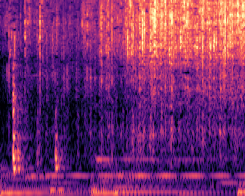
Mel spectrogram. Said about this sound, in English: Again, we're just gonna let that fry up for a couple minutes. Smells so amazing here. I love the sound of the batter sort of sizzling in this oil.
